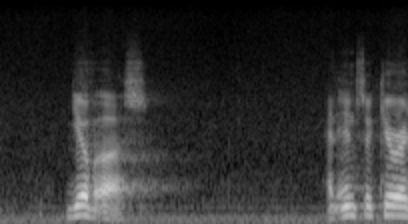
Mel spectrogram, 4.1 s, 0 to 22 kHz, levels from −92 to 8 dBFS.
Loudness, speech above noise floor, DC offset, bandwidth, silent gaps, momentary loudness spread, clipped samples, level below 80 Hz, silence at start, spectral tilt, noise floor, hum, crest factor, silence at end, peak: -20 LUFS; 31 dB; under 0.1%; 8 kHz; none; 20 LU; under 0.1%; -52 dBFS; 0.65 s; -7 dB/octave; -50 dBFS; none; 18 dB; 0 s; -4 dBFS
